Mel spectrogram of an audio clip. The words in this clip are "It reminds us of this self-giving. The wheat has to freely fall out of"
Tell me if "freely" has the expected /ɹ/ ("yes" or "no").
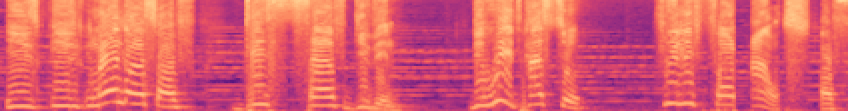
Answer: yes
